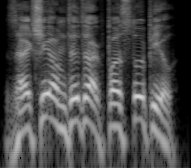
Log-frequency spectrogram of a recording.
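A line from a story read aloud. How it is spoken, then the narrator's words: Indignant question, gnome. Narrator (Russian): возмущенно поинтересовался первый гном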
